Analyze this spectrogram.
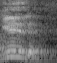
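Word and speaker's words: guild: इसको समझ गए तो जब भी यू के बाद कोई वॉवेल लेटर हो तो यू क्या होता है साइलेंट होता है समझ गए तो यह देखो हम क्या ये गिल्ट लिखा हुआ है गिल्ड क्या लिखा हुआ है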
